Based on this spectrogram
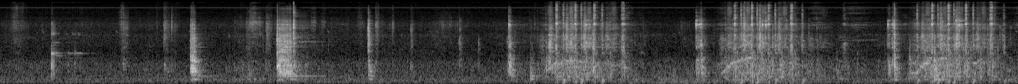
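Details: Craftsman mower with engine swapped in for the blown Tecumseh, wrong CJ14 plug replaced by Champion RJ19LM: repeated pull-cord cranking with a rasping spin, never firing; no spark, owner suspects grounding.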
